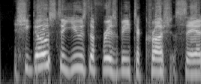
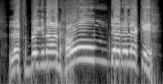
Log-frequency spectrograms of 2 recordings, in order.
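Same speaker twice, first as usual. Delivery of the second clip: loud, higher wrestling-promo voice, shouting; Dusty Rhodes impression; 7 semitones higher, 5 dB louder than usual. Co-host as Dusty Rhodes cutting a promo on the recap, loud and high. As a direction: hype it like an old wrestling legend cutting a promo. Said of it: "[name]'s Dusty Rhodes".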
